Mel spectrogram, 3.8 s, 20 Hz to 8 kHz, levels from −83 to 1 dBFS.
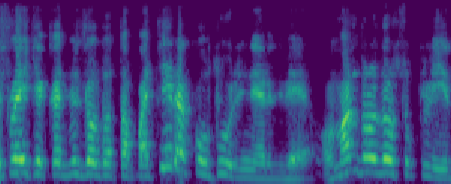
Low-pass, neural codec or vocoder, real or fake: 7.2 kHz; none; real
